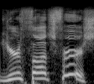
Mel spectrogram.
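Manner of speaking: voice cracking, jumping very high in pitch. Host on a live show asks the others for their thoughts: voice cracking. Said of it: "my voice cracked".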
